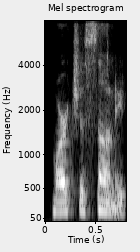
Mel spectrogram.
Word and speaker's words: Marchesani: So let me tell you a little bit about Courtney Marchesani. Did I say that right, Courtney? – It's a hard CH, so it's okay, Marchesani because it's Italian. Yeah, it's like Chianti.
